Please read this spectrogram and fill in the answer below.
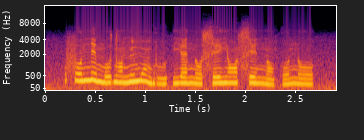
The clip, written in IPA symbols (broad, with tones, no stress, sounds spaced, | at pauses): f o˦ n e˦˨ m o˨˦ d ɔ̃˧ n ĩ˦ b ɔ̃˦˨ ɡ u˧ | j ɛ˧ n o˨ s e˧ j ɔ̃˧ s e˧ n ɔ̃˨ k o˨˦ n o˧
